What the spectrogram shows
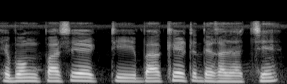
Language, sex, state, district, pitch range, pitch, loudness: Bengali, male, Assam, Hailakandi, 150-165 Hz, 160 Hz, -15 LUFS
